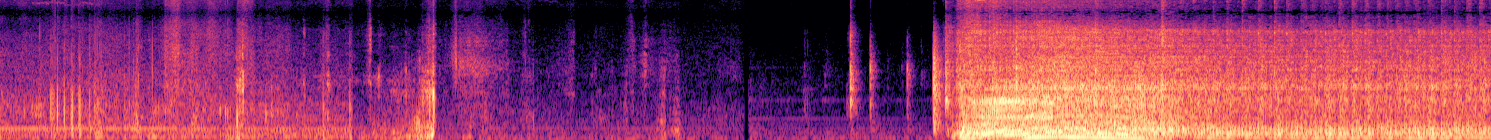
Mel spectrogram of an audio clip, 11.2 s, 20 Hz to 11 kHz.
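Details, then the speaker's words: Stihl FS 38 trimmer, about 15 years old, which would not start, after its carburetor was cleaned: the small two-stroke catches, revs crisply, then settles to a steady, even buzz. Normal running. "слушайте Ну помогло по моему вроде бы и так вообще все бодренько"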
